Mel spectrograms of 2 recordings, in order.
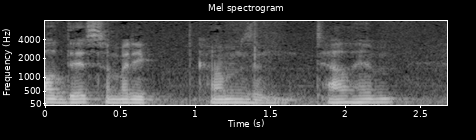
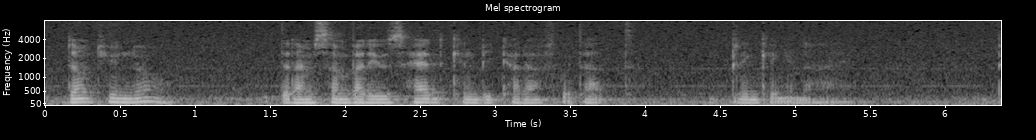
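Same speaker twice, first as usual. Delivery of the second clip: soft, very quiet voice, much quieter; 7 dB quieter than usual. Telling a story, quoting the monk's answer to the warrior, retelling the monk's quiet reply. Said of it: "the monk just answers very quietly".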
